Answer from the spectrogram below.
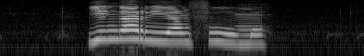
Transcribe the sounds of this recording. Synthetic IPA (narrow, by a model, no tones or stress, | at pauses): jiŋɡarijaɱfuːmɔ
